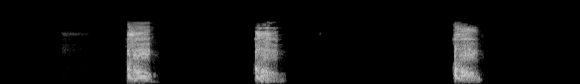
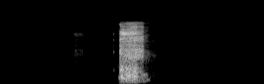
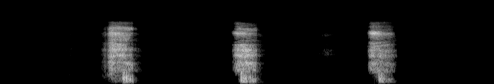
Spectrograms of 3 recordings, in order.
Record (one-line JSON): {"three_cough_length": "5.8 s", "three_cough_amplitude": 32767, "three_cough_signal_mean_std_ratio": 0.28, "cough_length": "2.6 s", "cough_amplitude": 30244, "cough_signal_mean_std_ratio": 0.24, "exhalation_length": "4.9 s", "exhalation_amplitude": 30235, "exhalation_signal_mean_std_ratio": 0.29, "survey_phase": "beta (2021-08-13 to 2022-03-07)", "age": "18-44", "gender": "Female", "wearing_mask": "No", "symptom_none": true, "smoker_status": "Never smoked", "respiratory_condition_asthma": false, "respiratory_condition_other": false, "recruitment_source": "REACT", "submission_delay": "12 days", "covid_test_result": "Negative", "covid_test_method": "RT-qPCR", "influenza_a_test_result": "Unknown/Void", "influenza_b_test_result": "Unknown/Void"}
